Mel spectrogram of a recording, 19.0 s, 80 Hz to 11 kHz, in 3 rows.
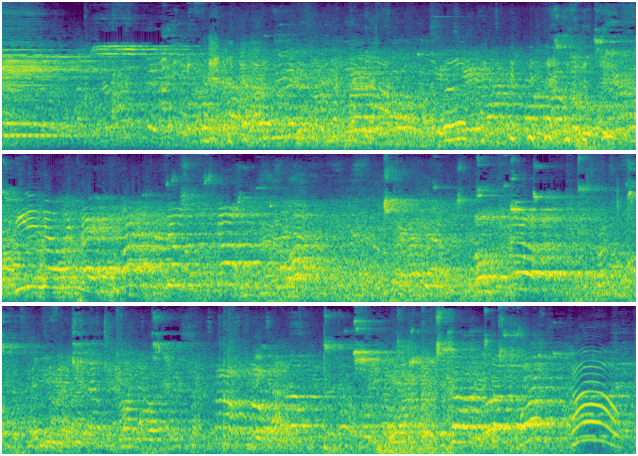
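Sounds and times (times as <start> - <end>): chatter of many voices: 0.0 - 19.0.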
